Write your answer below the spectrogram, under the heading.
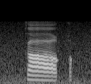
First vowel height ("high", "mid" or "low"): low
